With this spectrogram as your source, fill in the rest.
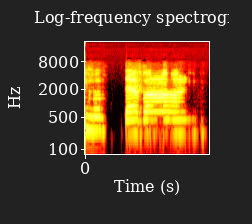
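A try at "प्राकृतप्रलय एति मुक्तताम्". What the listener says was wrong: முக்ததாம் அது முக்தவாம்னு கால்ல விழுந்தது. பிராகிருத பிரலய ஏதி முக்ததாம். मुक्तताम्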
